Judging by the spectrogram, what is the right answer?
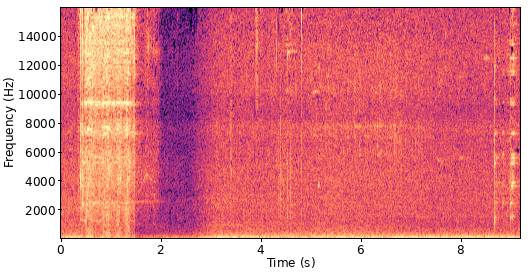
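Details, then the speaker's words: Yamaha NMAX 155 with hot engine: coarse low rumbling roughness with uneven pulsing from the CVT, suggesting rollers sticking in a damaged roller housing. "Today's case is the Yamaha NMAX has a rough sound in its CVT. And this rough sound appears when the engine is hot."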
